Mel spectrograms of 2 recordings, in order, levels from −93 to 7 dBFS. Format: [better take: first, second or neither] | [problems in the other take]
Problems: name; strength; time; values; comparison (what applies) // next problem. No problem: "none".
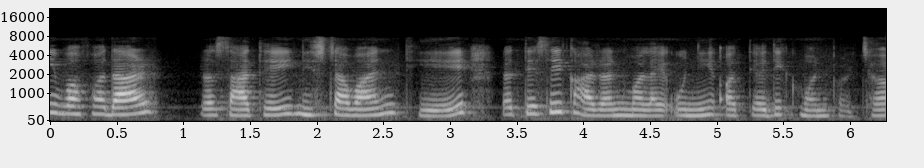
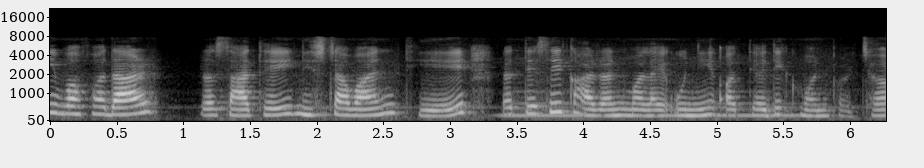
first | background sound (Wind instrument, woodwind instrument); 13 dB below the speech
